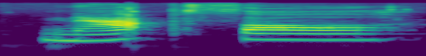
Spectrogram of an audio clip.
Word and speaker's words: naphthol: m graham this is called naphthal red or maybe it's naphthal n-a-p-h-t-h-o-l why do pigments have to be so difficult to pronounce let's go with naphthol red and this is a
